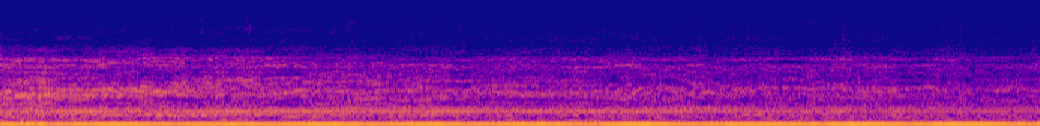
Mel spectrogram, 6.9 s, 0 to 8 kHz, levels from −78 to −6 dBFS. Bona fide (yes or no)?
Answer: no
